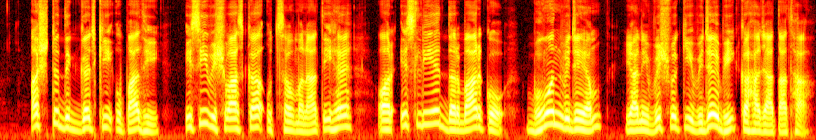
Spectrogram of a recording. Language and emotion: Hindi, neutral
